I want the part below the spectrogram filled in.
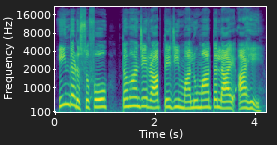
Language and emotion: Sindhi, neutral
